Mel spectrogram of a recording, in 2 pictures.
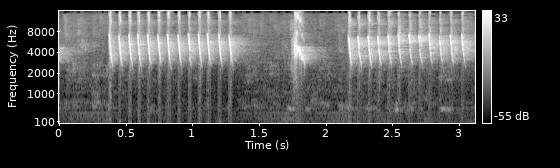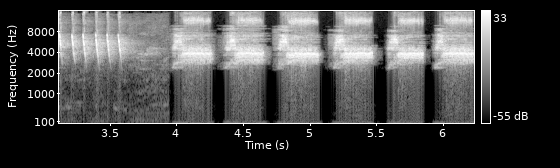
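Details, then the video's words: Songbird tutor phrases: two fast rattling trills of sharp high notes, a brief lone note between them, then slower, well-spaced loud chirps roughly twice a second. "BURUNG FULL ISIAN TEMBAKAN Untuk Masteran Murai batu ,Cucak ijo ,Kacer"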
